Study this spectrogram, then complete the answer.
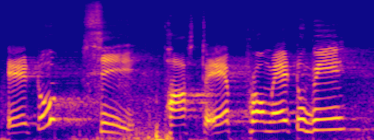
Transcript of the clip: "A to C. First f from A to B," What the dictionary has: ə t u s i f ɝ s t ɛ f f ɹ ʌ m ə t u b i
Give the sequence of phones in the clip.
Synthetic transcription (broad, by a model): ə t u s i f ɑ s t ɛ p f ɹ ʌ m ə t u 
